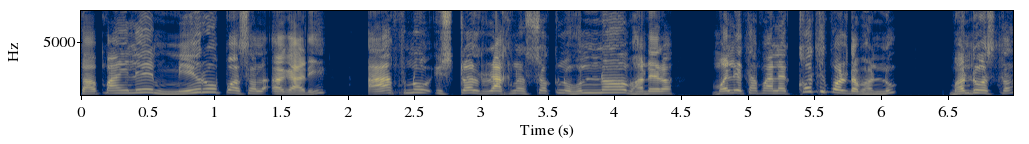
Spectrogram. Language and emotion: Nepali, angry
